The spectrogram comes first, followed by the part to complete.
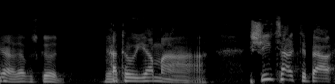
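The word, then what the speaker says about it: Hatoyama: in a book saying that the way I pronounced the name. Yeah, that was good. Hatyama.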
